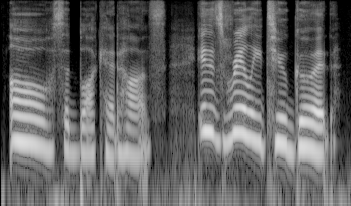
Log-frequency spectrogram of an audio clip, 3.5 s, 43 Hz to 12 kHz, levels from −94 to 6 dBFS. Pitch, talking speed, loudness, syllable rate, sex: 225 Hz, 155 wpm, -15 LUFS, 3.7 syllables/s, female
